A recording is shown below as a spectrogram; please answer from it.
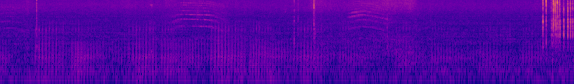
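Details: Kitten purring while stroked during its nap, a clear rhythmic rumble in quick regular pulses, with a few faint high chirping sounds in the background and a sharp rustle or clatter at the end.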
